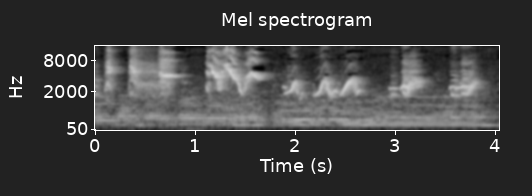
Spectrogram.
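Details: Oriental magpie-robin singing 'tembakan' bursts of hoarse squawky notes and looping chirps, some swooping up and down, over a continuous low droning tone with stacked harmonics.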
